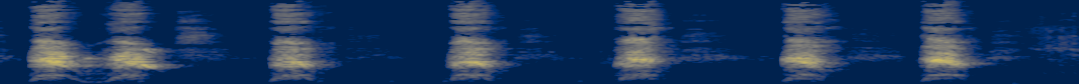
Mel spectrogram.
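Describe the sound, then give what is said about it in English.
A dog named Paco barks seven times in a steady, evenly spaced series, each bark short and fairly loud, with brief quiet gaps between them and no talking. “And let's see if this year we can get Paco to bark for us.”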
